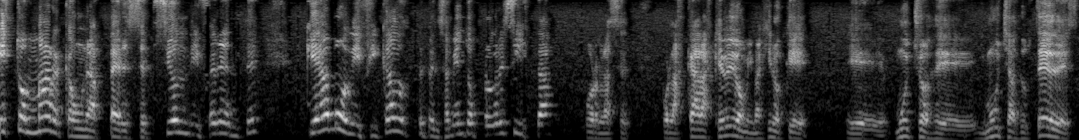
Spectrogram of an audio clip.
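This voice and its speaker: Against noticeable background noise, a man talks at a moderate pace in a high pitch with very wide pitch swings. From Argentina. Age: 60s. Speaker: journalist and sociologist. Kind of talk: lecture. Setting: video call.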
